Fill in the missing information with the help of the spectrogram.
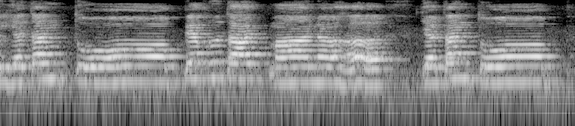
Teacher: तीसरे चरण में यहाँ पे जो आपको ये एस दिख रहा है इसको अवग्रह कहते हैं। इसमें एक विलुप्त अ होता है, तो आपको थोड़ा सा खींच के बोलना है।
